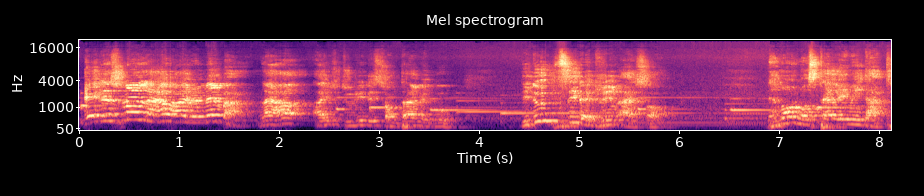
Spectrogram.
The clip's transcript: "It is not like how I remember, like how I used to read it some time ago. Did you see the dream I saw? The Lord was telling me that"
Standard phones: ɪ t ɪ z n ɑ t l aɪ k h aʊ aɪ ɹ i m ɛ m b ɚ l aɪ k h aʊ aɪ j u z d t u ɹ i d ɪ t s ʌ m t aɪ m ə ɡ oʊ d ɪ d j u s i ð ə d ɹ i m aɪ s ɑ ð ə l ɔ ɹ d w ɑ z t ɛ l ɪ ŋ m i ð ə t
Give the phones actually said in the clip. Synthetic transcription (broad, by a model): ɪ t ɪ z n ɑ t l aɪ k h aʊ aɪ ɹ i m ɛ m b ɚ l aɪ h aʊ aɪ j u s t u ɹ i d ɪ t s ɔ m t aɪ m ə ɡ oʊ d ɪ d j u s i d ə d ɹ i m aɪ s ɑ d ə n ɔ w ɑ s t ɛ l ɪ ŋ m i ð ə t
